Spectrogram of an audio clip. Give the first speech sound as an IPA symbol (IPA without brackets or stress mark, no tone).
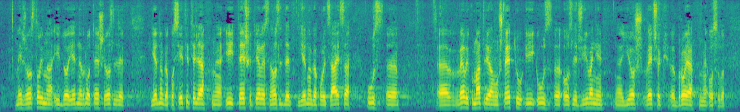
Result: m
